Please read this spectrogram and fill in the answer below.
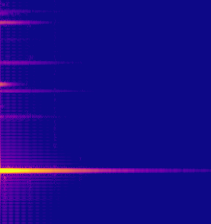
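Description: A single bright, bell-like ding added in editing as a transition sound effect. It is struck once and rings out, fading away within about a second and a half.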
